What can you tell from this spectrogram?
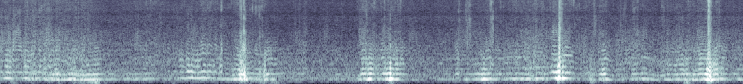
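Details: Continuous low hum of honey bees in the hive, overlaid by recurring short knocks or bumps roughly every second or so, each briefly boosting the buzzing.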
